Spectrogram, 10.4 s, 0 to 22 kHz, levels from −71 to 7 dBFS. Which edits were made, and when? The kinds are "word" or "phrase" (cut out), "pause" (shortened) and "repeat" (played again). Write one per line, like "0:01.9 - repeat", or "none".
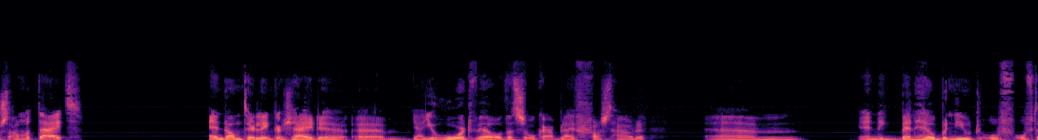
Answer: none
